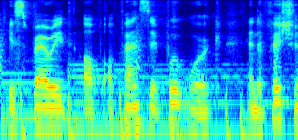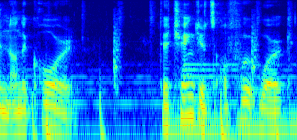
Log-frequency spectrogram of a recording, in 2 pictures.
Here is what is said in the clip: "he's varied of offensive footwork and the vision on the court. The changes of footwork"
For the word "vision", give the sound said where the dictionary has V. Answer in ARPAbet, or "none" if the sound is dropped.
F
